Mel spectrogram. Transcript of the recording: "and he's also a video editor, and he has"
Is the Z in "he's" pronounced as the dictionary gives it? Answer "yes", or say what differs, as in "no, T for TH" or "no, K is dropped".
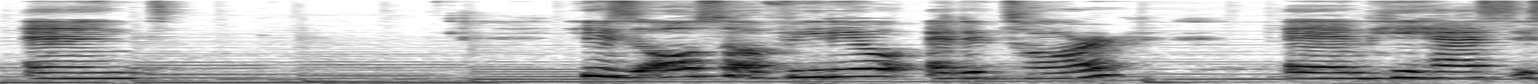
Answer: yes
